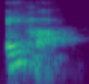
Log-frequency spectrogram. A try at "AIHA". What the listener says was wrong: It's actually AIHA. We don't try to phonetically pronounce it. It's just a little too weird.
